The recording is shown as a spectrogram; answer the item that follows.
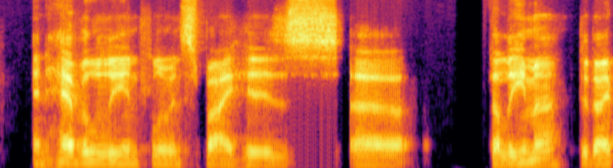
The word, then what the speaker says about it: Thelema: by Aleister Crowley and heavily influenced by his Thelema. Did I pronounce that?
